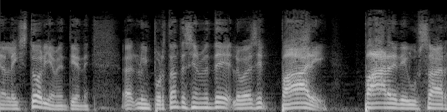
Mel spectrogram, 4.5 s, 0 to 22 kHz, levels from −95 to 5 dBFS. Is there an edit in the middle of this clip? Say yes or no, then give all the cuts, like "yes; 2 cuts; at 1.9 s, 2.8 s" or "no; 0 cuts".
yes; 2 cuts; at 2.3 s, 2.8 s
